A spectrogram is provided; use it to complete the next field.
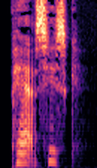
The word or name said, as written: persisk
